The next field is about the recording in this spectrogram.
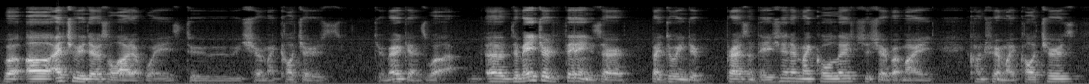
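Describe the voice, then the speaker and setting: Male college student, strikingly sharp tone, medium pitch, casual halting testimonial. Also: a little hiss or hum, rough recording.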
